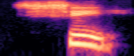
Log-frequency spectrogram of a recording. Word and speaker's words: chez: طيب ال EZ زي essayer، زي rendez-vous rendez-vous، زي chez chez.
